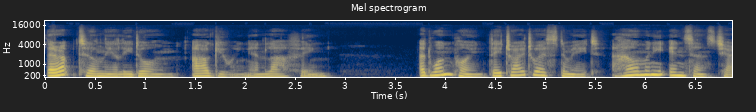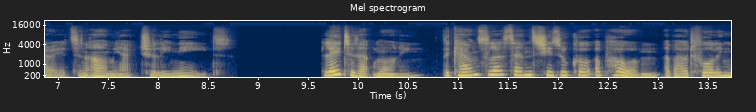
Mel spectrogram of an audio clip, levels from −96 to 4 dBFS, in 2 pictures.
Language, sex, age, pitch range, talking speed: English, female, 30-49, 150-210 Hz, 150 wpm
